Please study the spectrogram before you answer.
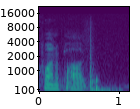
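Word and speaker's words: Quonnipaug: trees and the Old Stone House and Lake quonapod which is spelled q-u-o-n-e-p-a-u-g for some reason back then and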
